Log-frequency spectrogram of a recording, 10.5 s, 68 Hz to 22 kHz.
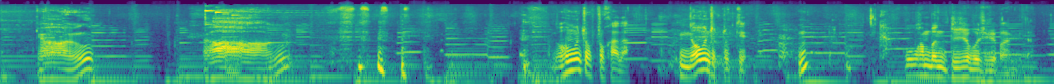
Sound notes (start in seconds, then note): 3.2 haha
